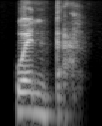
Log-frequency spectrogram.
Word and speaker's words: cuenta: Sin ningún pronombre sería cuenta, ¿no? La sílaba tónica, de manera concreta, para este caso sería entonces la penúltima, ¿no? Cuen. En cuenta, la sílaba tónica sería cuen, la penúltima.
